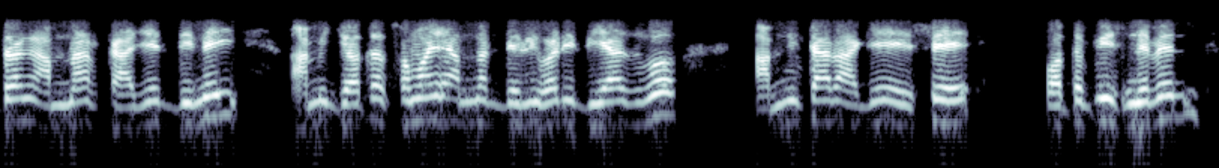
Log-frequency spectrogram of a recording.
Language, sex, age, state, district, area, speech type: Bengali, male, 60+, West Bengal, Dakshin Dinajpur, rural, conversation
